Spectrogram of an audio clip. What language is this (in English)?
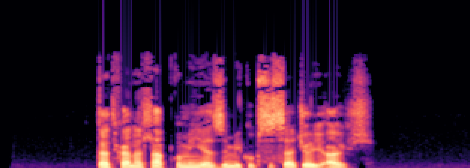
Kabardian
